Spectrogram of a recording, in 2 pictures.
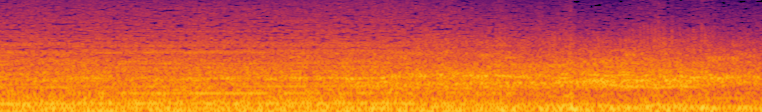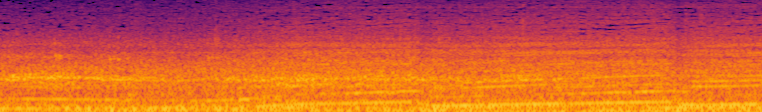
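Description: Race car in a racing video game roaring at full throttle, engine pitch climbing and dropping in repeated steps as it shifts up through the gears, loud and continuous with some tire noise.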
